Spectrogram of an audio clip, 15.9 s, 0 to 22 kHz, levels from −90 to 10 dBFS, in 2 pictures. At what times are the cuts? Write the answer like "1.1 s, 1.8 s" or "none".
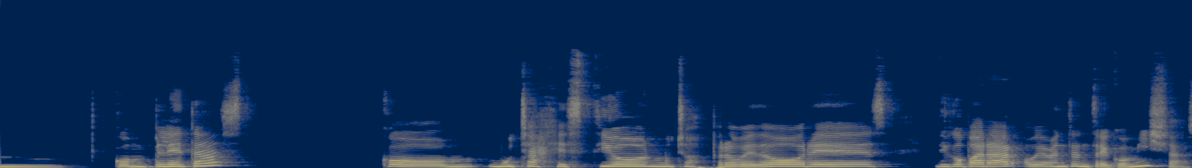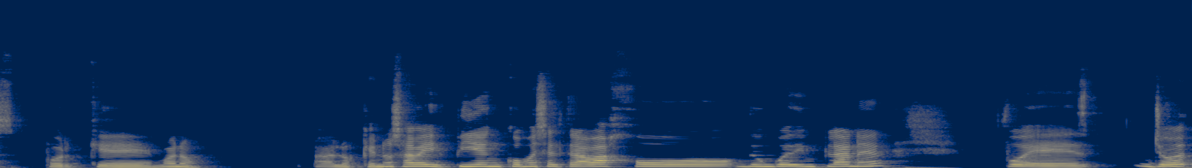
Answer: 6.1 s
